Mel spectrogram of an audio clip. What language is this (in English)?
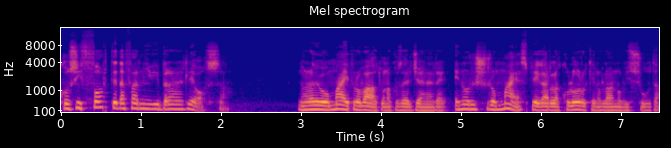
Italian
